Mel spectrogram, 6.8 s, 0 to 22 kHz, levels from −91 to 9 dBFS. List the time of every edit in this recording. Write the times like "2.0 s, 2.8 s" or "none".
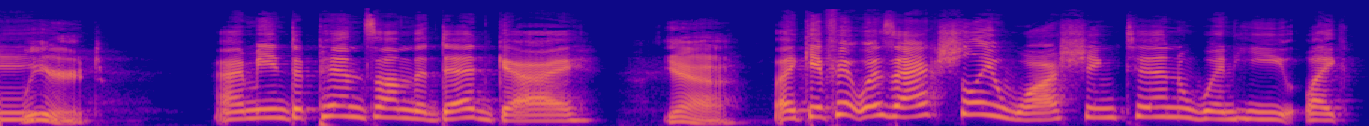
none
